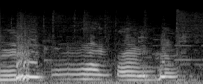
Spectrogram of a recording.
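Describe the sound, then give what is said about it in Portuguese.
A person growls in imitation of an animal, a fairly loud voiced snarl in a few drawn-out bursts with sliding pitch and no words. “Aí eu rosno, pulo o balcão de volta e, e aponto e vou me encaminhando pra saída.”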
